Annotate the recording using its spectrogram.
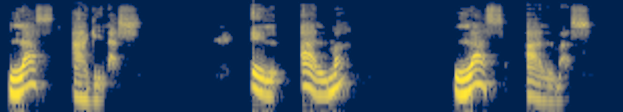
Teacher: all these words have the stress of the word on the very first syllable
